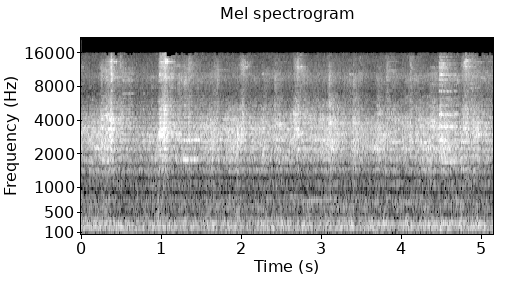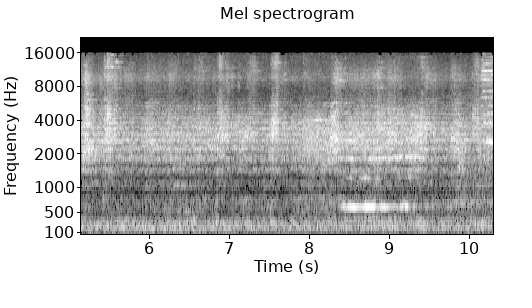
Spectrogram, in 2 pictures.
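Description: Freight train wagons rolling through a station: a steady rumble with repeated clicks of wheels over rail joints, and a brief tone near the end.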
